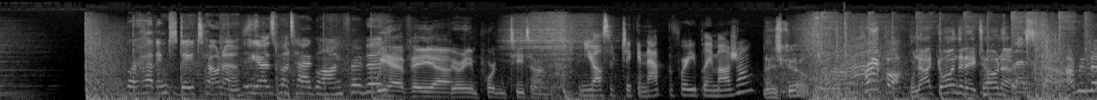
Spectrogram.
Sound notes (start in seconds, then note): none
